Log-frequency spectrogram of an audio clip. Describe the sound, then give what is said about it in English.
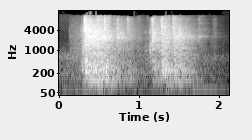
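A locked glass door rattles as its bar is pulled at a windy filling-station kiosk. Two loud, rattling jolts come in quick succession, each tailing off briefly, with no voices. “He pulls the bar but finds that it's locked.”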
